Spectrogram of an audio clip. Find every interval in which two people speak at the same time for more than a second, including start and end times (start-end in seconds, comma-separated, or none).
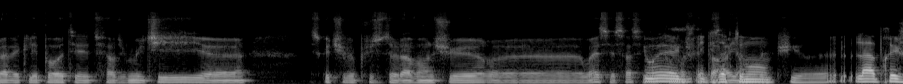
6.4-7.7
